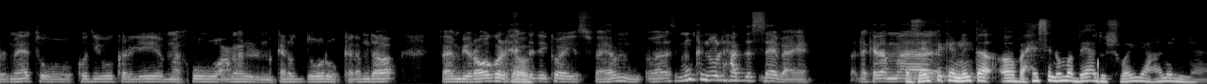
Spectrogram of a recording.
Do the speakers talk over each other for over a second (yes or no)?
no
